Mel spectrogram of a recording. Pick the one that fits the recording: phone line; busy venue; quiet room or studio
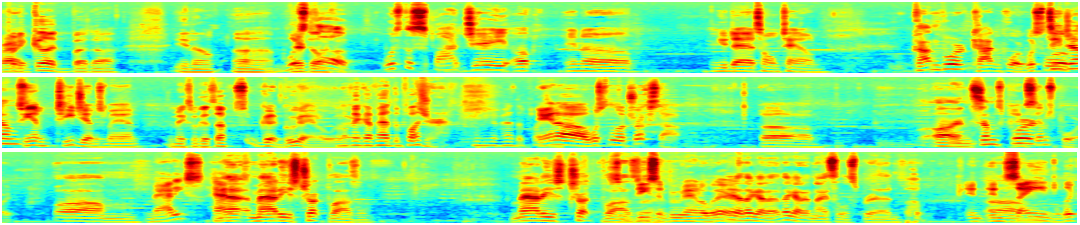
busy venue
